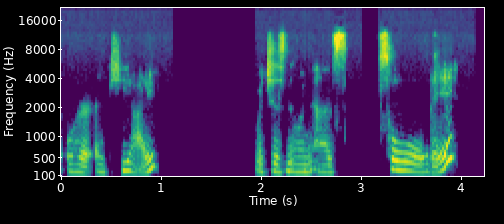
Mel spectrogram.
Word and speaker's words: ki-ai: I have an example here of a kakegoe or a ki-ai, which is known as sore, and sore means ready, let's go.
